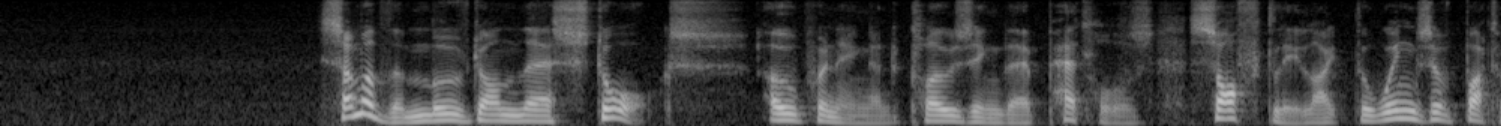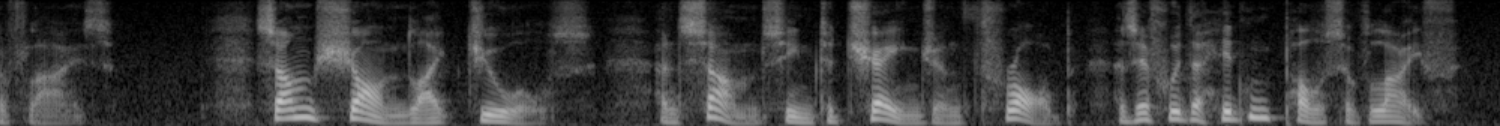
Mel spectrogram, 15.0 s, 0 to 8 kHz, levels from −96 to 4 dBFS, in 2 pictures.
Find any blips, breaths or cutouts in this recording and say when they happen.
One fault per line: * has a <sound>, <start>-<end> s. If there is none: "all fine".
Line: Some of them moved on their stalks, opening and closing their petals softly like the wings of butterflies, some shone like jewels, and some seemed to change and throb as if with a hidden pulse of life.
all fine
